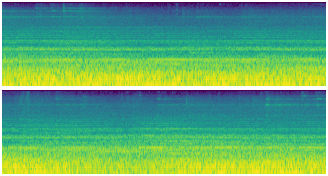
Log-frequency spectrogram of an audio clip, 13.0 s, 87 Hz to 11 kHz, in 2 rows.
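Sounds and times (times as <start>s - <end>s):
eerie ambience: 0.0s - 12.9s.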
